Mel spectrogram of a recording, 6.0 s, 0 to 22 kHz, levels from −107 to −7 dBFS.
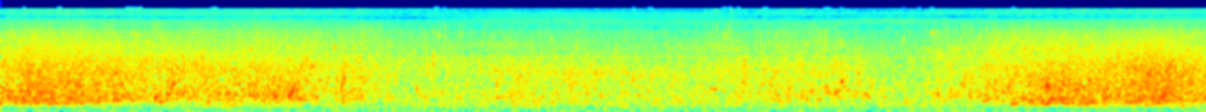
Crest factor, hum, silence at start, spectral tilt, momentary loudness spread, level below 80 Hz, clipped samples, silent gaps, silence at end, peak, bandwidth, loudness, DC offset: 18 dB; none; 0 s; -1 dB/octave; 10 LU; -58 dBFS; under 0.1%; none; 0 s; -8 dBFS; 17 kHz; -25 LUFS; under 0.1%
